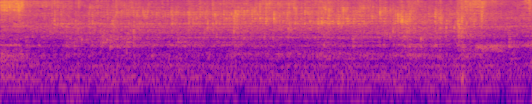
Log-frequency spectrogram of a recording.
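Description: Warm water running from a kitchen tap, a faint steady hiss and splash that continues for several seconds with slight swells, no voices.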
